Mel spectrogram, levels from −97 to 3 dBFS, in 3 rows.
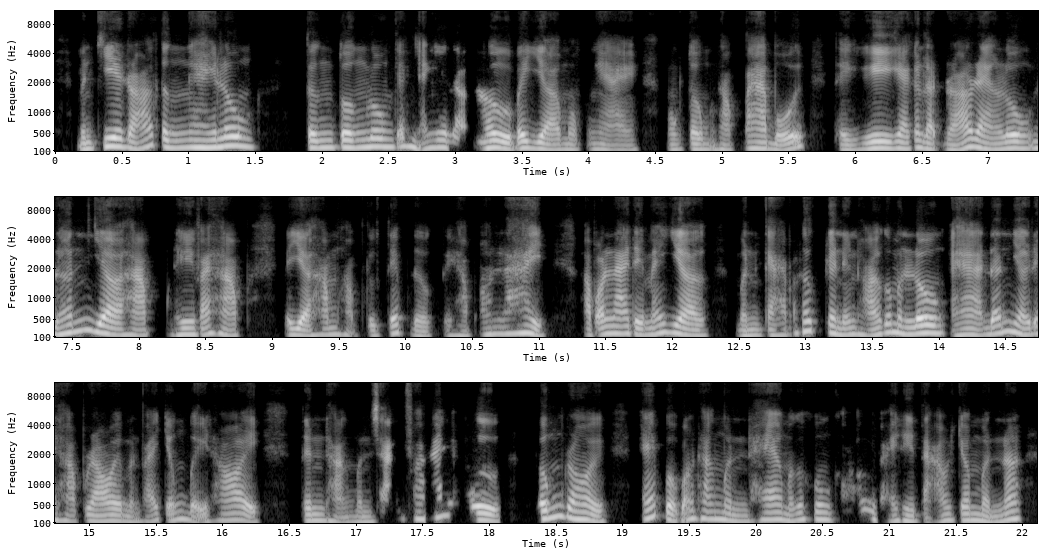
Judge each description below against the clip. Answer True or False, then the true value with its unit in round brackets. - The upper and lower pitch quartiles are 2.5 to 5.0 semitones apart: True (4.6 semitones)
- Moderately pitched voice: True (150 Hz)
